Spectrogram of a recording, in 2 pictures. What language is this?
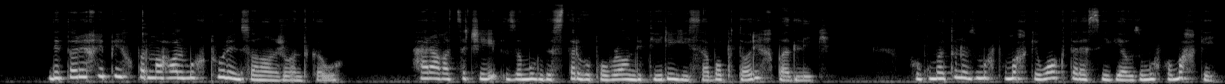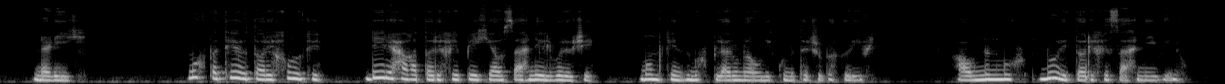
Central Pashto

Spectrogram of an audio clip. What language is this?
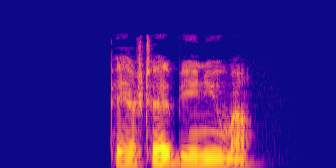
Central Kurdish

